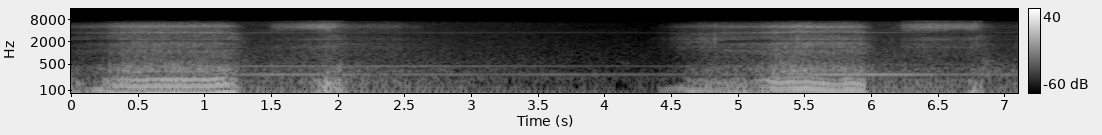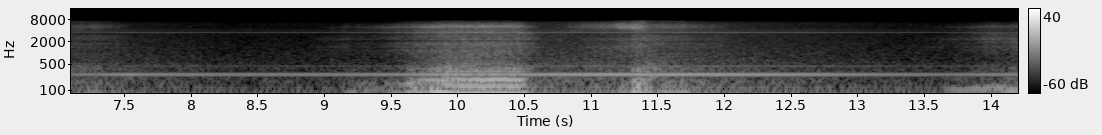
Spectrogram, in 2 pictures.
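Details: Sleeping at night, the pet dog Tucker gives loud, harsh, low-pitched snores, three long rasping breaths roughly five seconds apart, with quieter wheezy breathing between them and a faint constant hum.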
